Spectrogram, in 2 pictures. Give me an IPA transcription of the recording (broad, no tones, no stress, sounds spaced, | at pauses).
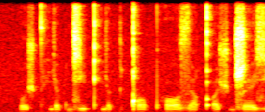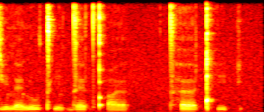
o ʃ tʰ j ɛ p d͡ʑ i kʰ j ɜ k ǃ ɔ pʰ ɔ z ɜ qʼ o ʃ ɖ͡ʐ ɛ ʑ i l ɛ l u tʼ i l d ɛ d qʼ ɜ | tʰ ɜ ǃʰ i k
